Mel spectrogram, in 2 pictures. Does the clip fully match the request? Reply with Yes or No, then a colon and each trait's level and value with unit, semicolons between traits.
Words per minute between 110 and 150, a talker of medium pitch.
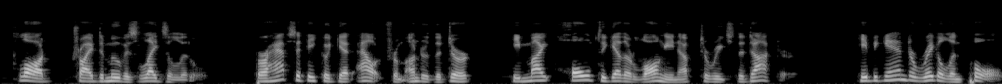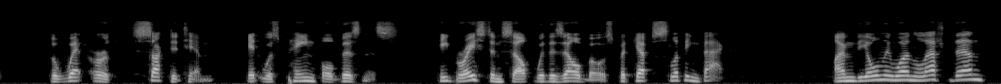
No: average, 180 wpm; medium, 160 Hz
